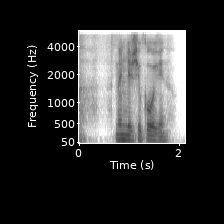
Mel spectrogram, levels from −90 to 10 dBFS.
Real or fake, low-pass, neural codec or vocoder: fake; 5.4 kHz; codec, 16 kHz, about 1 kbps, DyCAST, with the encoder's durations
